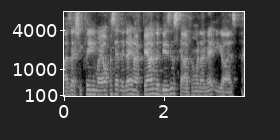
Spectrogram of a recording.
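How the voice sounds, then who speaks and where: This man, speaking with an Australian accent, has a fairly high-pitched voice. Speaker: real estate auctioneer. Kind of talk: interview. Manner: animated.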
